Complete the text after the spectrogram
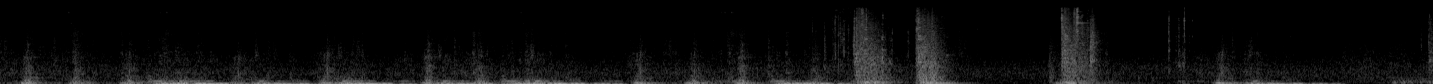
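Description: Heavy metal footsteps clank and thud in a steady rhythm.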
